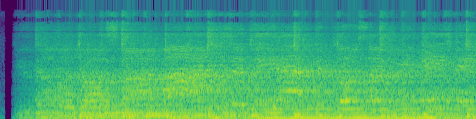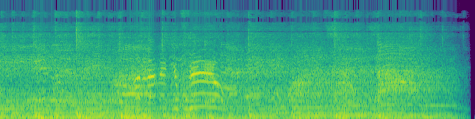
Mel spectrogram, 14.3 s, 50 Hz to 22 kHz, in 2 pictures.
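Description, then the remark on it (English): A large concert crowd roars and yells out song lyrics together, a dense wall of voices with occasional whoops and louder yells rising above the steady din. “Anyways, those 10 minutes were a cathartic experience to yell out the lyrics”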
